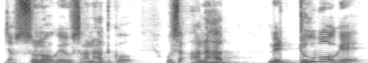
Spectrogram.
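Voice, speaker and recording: A man giving a sermon as a spiritual teacher, reciting devotional verses slowly and then urging his listeners with rhetorical questions. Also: sits high, lively intonation, warm tone.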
